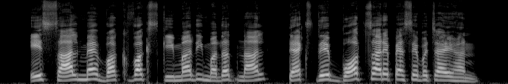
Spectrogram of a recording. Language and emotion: Punjabi, happy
